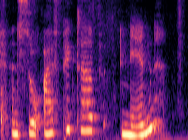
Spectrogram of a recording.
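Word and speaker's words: Pnin: And so I've picked up Nin. I think it's just Nin, you don't pronounce the P, and this is about a professor.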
